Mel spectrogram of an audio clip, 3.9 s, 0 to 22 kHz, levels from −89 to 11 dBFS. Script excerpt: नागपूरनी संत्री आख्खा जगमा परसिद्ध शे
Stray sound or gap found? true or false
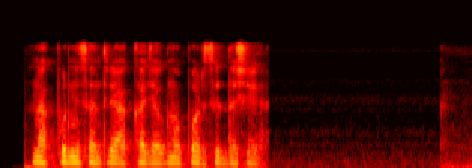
false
